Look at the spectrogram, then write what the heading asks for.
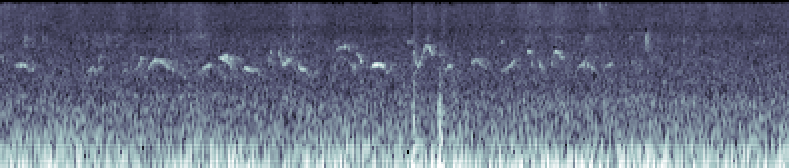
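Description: Faint songbird singing, a string of short warbling high notes that trails off after about six seconds, with two sharp clicks a little past the middle.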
